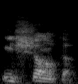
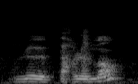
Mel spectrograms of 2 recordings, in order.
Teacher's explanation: quand je dis il chante, je ne prononce pas le ENT, et quand je dis le Parlement, je prononce le ENT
